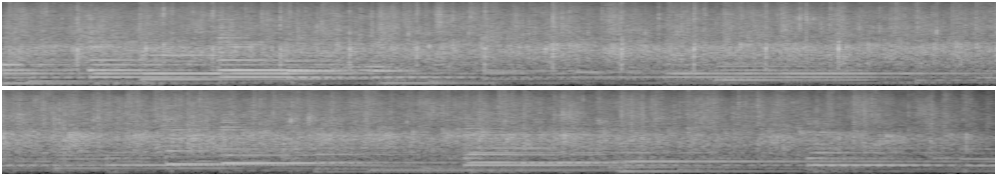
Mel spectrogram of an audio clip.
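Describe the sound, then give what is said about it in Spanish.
A church audience applauds with steady, dense clapping that holds at an even, fairly loud level for the full ten seconds. “Dele un aplauso a Jesucristo, por favor.”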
